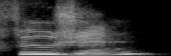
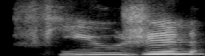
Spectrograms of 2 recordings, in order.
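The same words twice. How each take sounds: First: There is no y sound after the f. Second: A y sound follows the f. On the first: The speaker calls it wrong. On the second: The speaker calls it right. "will be with the yod"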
